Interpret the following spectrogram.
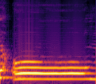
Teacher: प्लुत स्वर दीर्घ स्वर से भी ज्यादा समय लेता है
